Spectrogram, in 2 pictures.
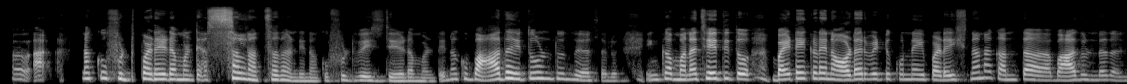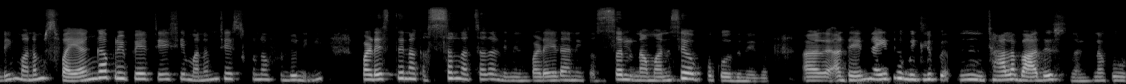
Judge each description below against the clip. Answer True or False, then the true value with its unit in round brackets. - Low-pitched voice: False (220 Hz)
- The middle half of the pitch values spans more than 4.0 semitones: True (4.7 semitones)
